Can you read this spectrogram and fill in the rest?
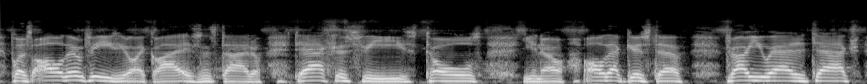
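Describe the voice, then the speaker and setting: A man's voice: fairly high pitch, a little mellow, highs cut off. A man hosting a comedy show with a rambling, tongue-in-cheek monologue, folksy and colloquial, drifting off on tangents. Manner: folksy, colloquial grammar, digressive.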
